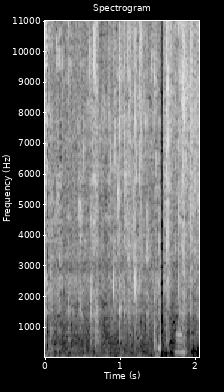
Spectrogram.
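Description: Chicken pieces sizzling as they brown in hot vegetable oil in a frying pan, a dense, steady crackle that breaks off briefly about one and a half seconds in.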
